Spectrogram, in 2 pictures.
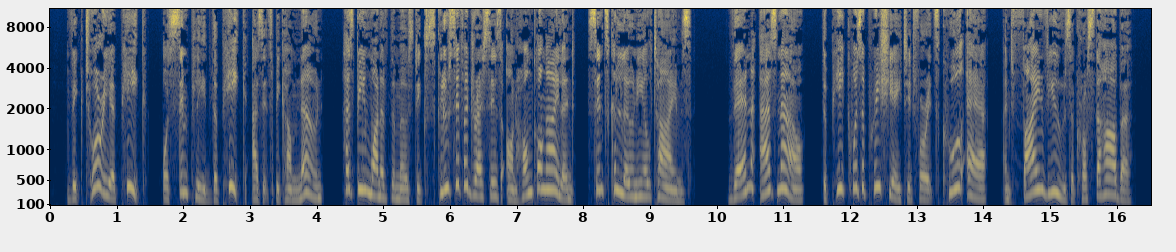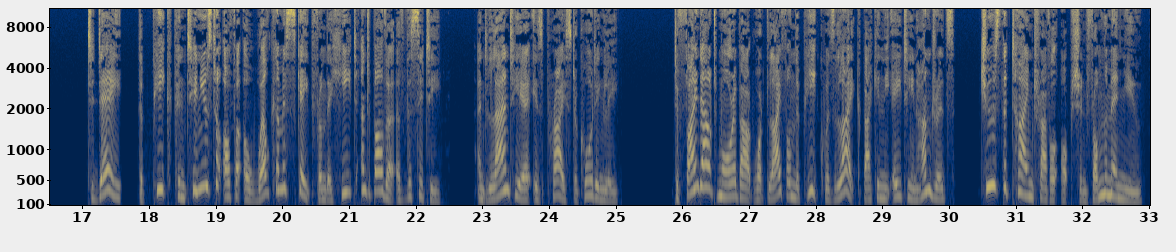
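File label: British English female corporate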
